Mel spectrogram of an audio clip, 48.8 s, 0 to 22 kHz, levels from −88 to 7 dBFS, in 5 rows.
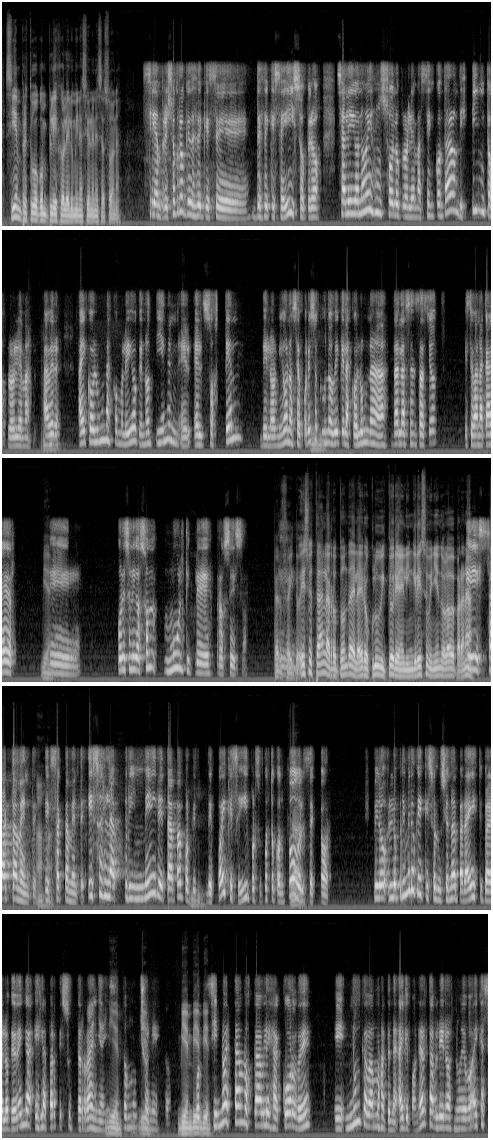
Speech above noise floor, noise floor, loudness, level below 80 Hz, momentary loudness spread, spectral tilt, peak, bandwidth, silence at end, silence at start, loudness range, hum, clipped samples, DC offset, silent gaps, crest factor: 34 dB; -49 dBFS; -15 LUFS; -48 dBFS; 9 LU; -3.5 dB/octave; 0 dBFS; 16 kHz; 0 s; 0.1 s; 4 LU; none; under 0.1%; under 0.1%; none; 16 dB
